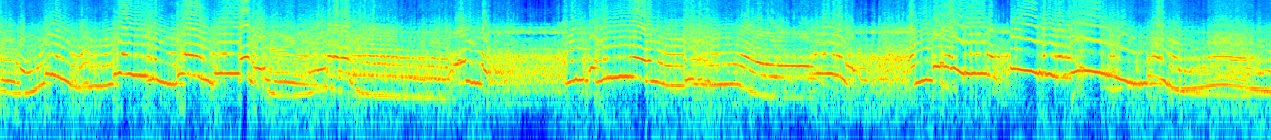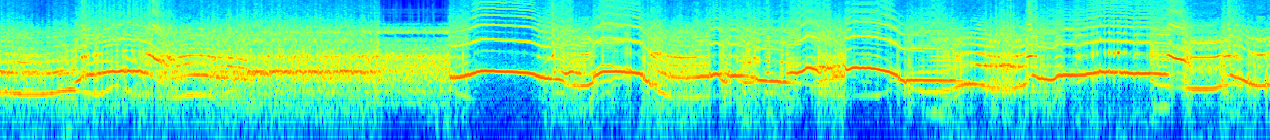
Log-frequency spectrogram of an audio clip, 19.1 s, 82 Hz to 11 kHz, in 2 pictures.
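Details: Wild wolves answering a howling stimulus during a 2013 census in Foreste Casentinesi National Park, Italy, used to triangulate pack position and numbers; long chorus of wavering, overlapping howls with yips, a brief pause near the middle before voices resume.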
